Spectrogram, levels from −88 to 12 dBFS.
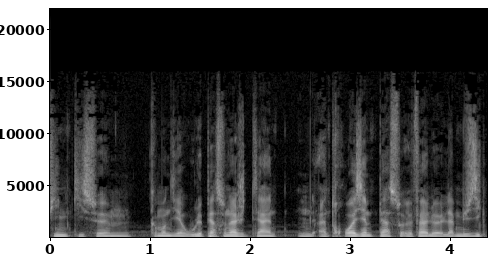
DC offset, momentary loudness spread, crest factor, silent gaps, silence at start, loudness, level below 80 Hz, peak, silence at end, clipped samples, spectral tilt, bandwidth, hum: under 0.1%; 9 LU; 16 dB; none; 0 s; -21 LUFS; -38 dBFS; -4 dBFS; 0 s; under 0.1%; -5 dB/octave; 15 kHz; none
